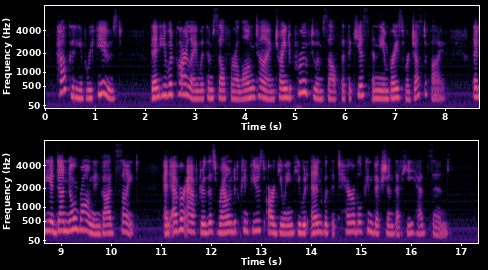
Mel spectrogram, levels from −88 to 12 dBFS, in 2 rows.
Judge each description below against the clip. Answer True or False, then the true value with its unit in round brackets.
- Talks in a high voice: True (215 Hz)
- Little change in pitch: False (4.0 semitones)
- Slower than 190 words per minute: False (195 wpm)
